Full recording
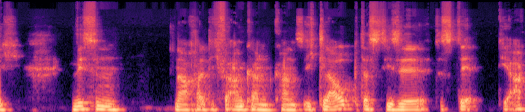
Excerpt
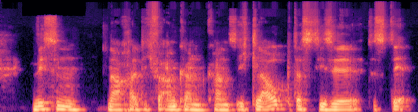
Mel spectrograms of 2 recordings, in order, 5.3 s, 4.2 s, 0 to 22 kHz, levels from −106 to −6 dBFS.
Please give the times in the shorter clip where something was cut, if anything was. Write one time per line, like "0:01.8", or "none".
0:01.0

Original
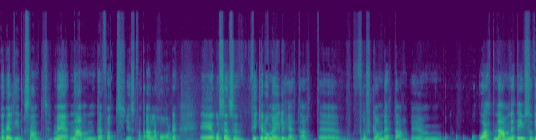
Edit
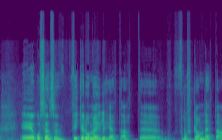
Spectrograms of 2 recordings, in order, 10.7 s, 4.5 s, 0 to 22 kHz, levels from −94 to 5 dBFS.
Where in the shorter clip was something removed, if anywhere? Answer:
none

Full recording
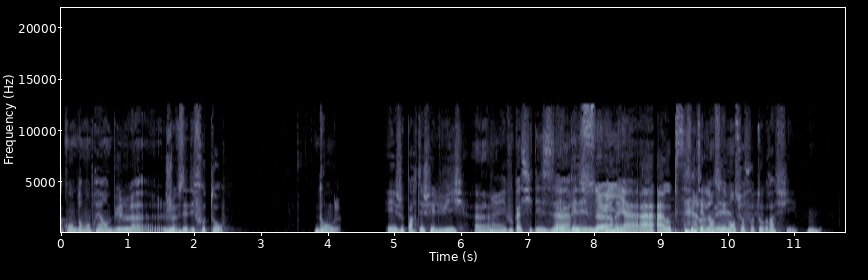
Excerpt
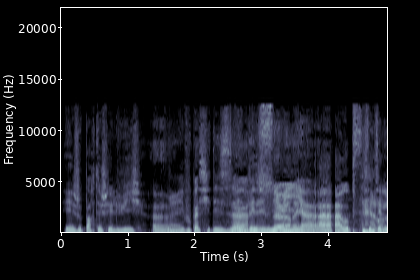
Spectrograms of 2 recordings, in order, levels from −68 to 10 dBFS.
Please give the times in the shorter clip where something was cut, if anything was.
none

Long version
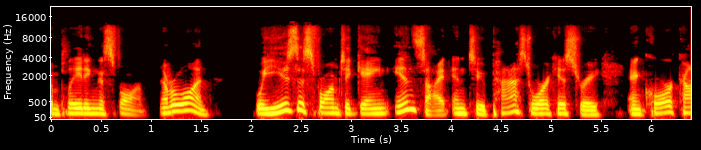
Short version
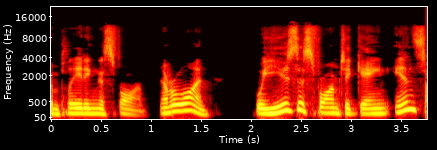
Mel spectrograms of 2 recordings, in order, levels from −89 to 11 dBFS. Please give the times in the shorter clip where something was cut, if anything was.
none

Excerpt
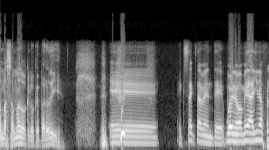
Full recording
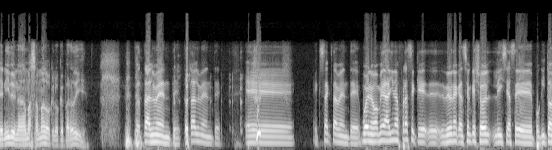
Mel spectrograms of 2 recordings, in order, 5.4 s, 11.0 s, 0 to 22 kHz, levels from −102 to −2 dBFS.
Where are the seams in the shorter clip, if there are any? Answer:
0:02.2

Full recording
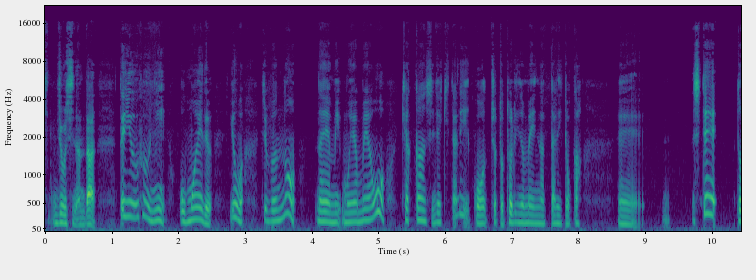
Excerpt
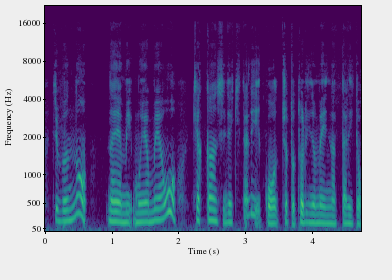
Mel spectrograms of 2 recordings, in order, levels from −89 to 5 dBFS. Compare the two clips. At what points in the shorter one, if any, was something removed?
none

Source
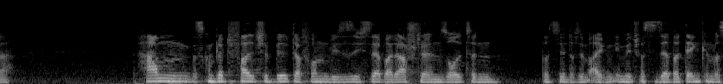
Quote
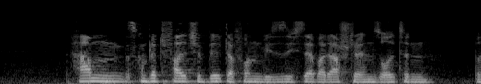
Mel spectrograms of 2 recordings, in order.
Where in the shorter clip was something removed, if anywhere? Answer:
none

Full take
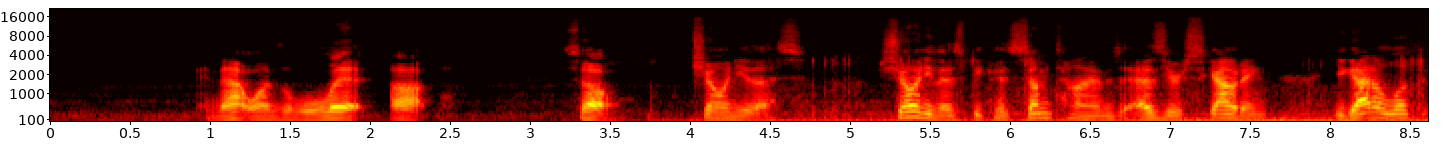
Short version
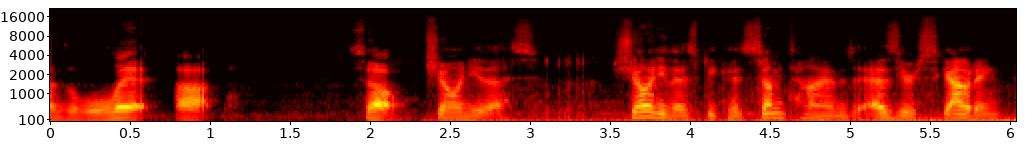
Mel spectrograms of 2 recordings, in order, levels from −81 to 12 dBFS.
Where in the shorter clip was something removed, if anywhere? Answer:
0:02.3

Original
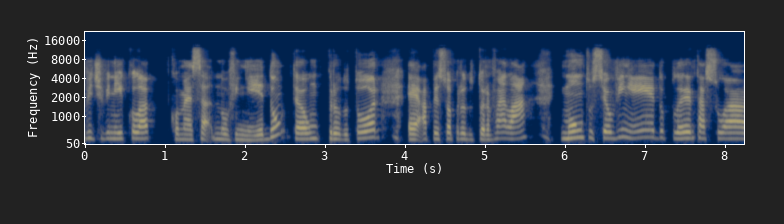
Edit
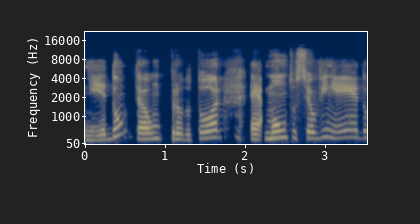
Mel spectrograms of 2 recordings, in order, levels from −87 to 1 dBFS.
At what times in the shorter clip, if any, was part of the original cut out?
0:02.2

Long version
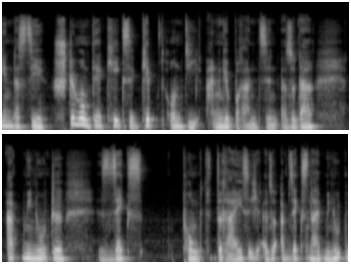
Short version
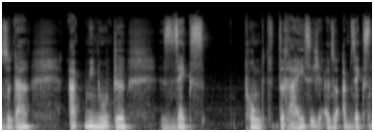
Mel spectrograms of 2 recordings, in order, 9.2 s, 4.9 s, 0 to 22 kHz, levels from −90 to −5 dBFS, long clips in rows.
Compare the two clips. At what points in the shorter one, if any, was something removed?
none

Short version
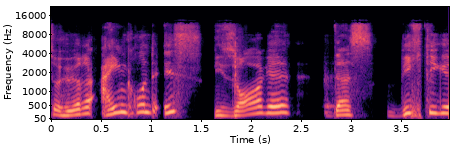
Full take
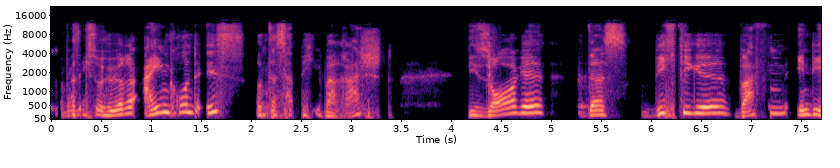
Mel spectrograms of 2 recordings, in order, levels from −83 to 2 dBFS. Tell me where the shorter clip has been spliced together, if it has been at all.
0:01.6

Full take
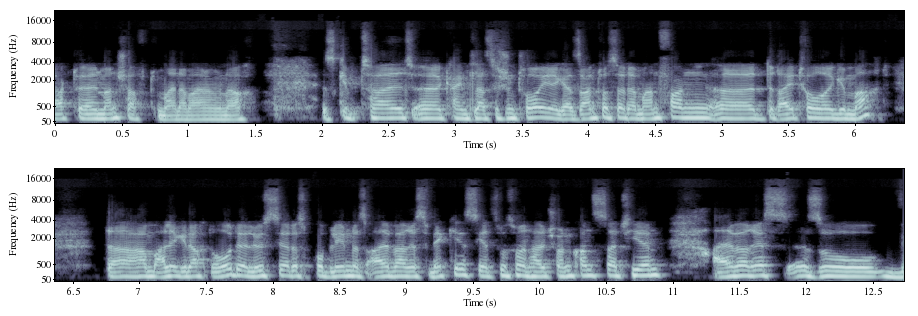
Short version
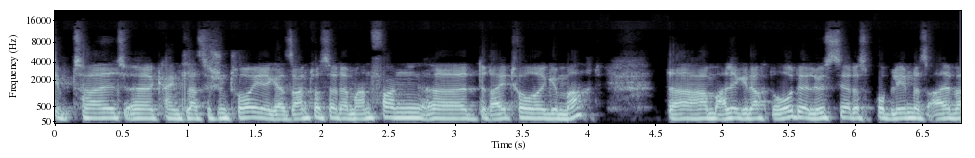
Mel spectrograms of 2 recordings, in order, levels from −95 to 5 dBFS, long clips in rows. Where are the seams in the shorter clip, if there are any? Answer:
none

